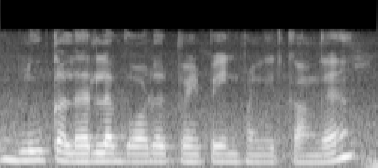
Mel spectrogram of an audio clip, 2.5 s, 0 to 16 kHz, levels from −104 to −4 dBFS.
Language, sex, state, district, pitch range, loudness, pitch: Tamil, female, Tamil Nadu, Chennai, 165-195 Hz, -16 LUFS, 170 Hz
